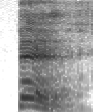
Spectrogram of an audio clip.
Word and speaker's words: peuvent: Vai falar o sonzinho de P com leve biquinho e vai pronunciar até o V. Peuvent.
